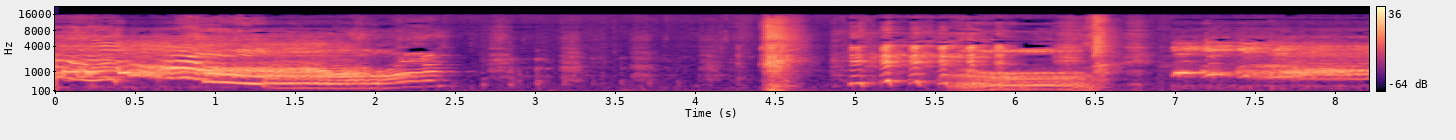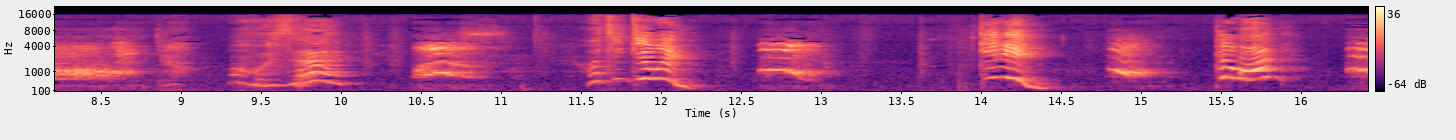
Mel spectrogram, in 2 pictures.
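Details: Alaskan Malamute named Tilha, female, in a heated back-and-forth with a talking toy hamster indoors; a long wavering howl-like moan opens, then speech and a string of short rising-and-falling yowling bursts, some higher-pitched echoes from the toy.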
